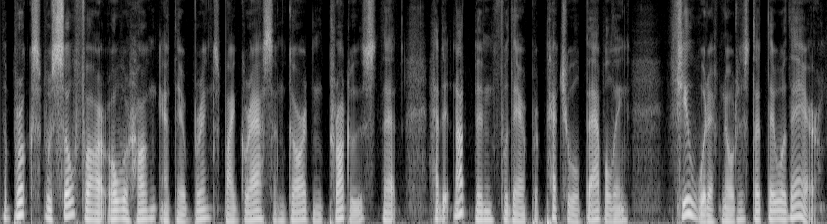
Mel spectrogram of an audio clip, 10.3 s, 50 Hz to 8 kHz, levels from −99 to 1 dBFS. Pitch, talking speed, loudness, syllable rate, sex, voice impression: 110 Hz, 180 wpm, -20 LUFS, 4.8 syllables/s, male, very masculine, very adult-like, very old, very relaxed, weak, slightly bright, very soft, very muffled, slightly halting, raspy, very cool, intellectual, sincere, very calm, very mature, very friendly, reassuring, very unique, very elegant, wild, sweet, lively, very kind, modest, slightly light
